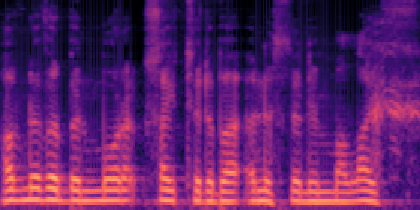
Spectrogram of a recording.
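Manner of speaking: flat, monotone delivery. Doing an impression of a TV promotion line: Gavin Hastings impression. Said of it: "is my Gavin Hastings impression".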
